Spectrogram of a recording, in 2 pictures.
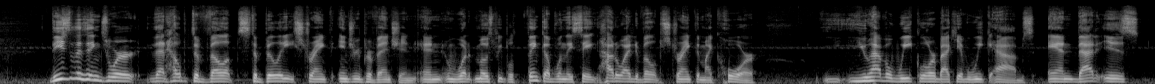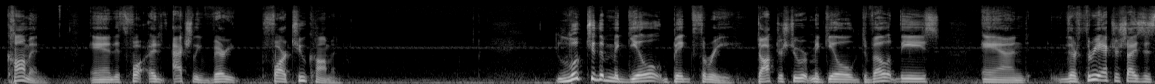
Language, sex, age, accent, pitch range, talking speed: English, male, 30-49, American, 95-135 Hz, 175 wpm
